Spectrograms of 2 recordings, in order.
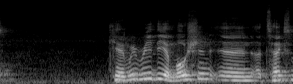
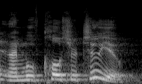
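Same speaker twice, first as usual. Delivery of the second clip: ordinary delivery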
